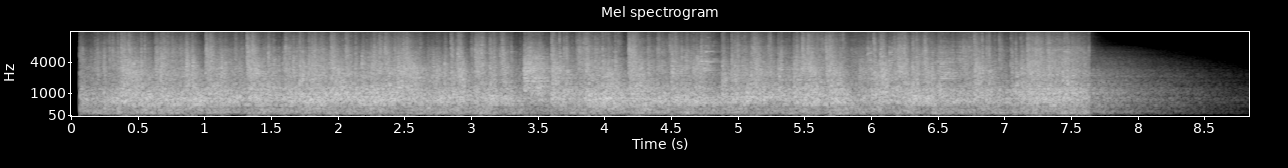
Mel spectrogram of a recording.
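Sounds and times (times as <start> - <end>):
trash and debris ambience on a ship: 0.1 - 8.0.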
